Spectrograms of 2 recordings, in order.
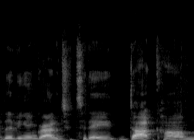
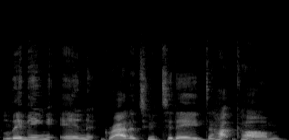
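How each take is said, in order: First: It is said at normal speed. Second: It is said more slowly.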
